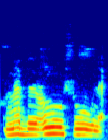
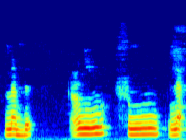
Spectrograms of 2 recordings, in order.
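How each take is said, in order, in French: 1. Les syllabes sont lues rapidement et plus rapprochées. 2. Les syllabes sont lues lentement et séparément.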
